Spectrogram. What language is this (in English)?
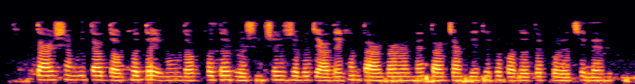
Bangla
